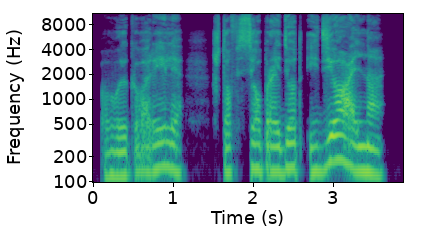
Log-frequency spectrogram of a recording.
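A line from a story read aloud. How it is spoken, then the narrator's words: Hissing. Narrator (Russian): буквально шипел Натаниэль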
